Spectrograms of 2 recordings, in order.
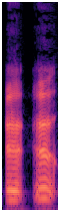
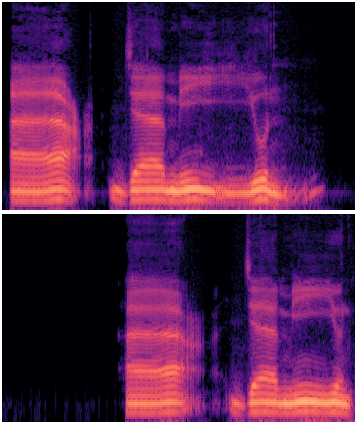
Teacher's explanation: hamzah yang kedua dibaca tashil melemah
